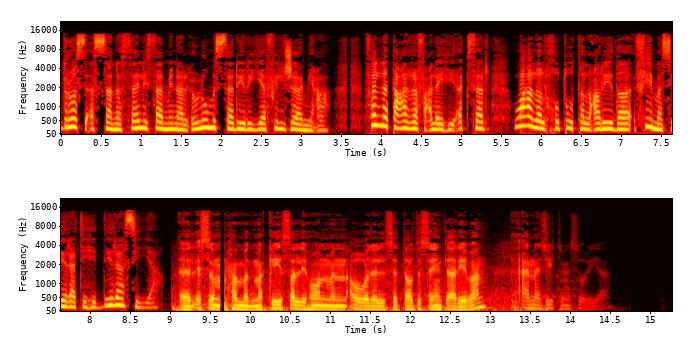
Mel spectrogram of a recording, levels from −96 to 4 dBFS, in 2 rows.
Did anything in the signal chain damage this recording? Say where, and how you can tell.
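Yes, there's a gap at a join of encoded pieces, at the codec stage: the sound drops out at 3.57 s for about 52 ms and at 9.62 s for about 60 ms, six seconds apart, then resumes where it stopped. Separately encoded segments were butted together untrimmed, leaving encoder delay and last-frame padding in.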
